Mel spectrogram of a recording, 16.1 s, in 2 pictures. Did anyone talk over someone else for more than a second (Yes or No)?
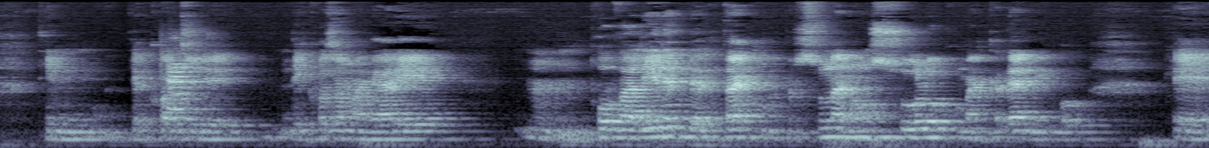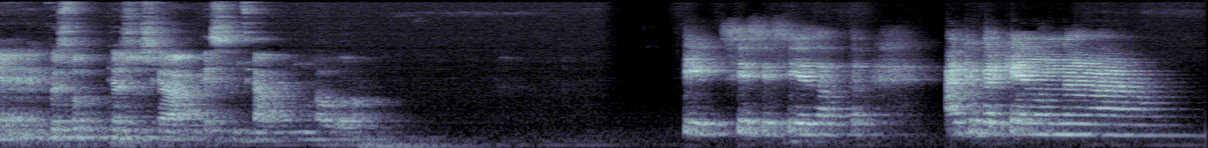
No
